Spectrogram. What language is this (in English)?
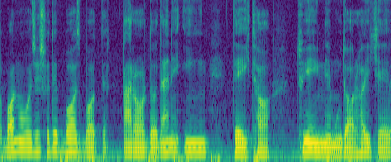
Persian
